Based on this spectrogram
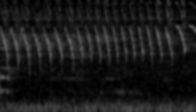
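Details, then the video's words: Canary singing in a Belgian style, a smooth, even chain of bright downward-sliding whistles at around seven per second. "This Canary’s Melody Makes All Birds Join In – Pure Belgian Singing"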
